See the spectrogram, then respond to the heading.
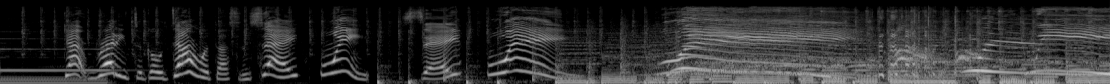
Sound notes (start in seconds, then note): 8.0 laughing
